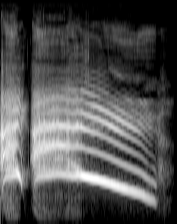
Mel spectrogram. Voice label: "Cabaret" Dry, Vocal Samples, Words

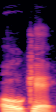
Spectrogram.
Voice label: OK, Yamaha DD-35

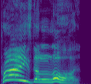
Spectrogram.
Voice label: PREACHIN, Gospel, PREACHER

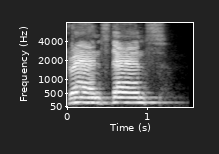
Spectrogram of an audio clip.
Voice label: "TRANCE", SHOUTS; Best Service; Hyper Dance

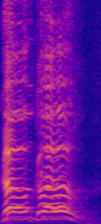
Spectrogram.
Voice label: GO - GO, MALES, Hyper Dance; Best Service

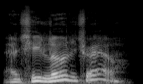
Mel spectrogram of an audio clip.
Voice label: SPOKEN, Blues Soul, TALK

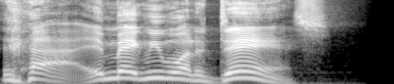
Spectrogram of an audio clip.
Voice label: BOAST MF; Vocal Planet; R&B Dance

